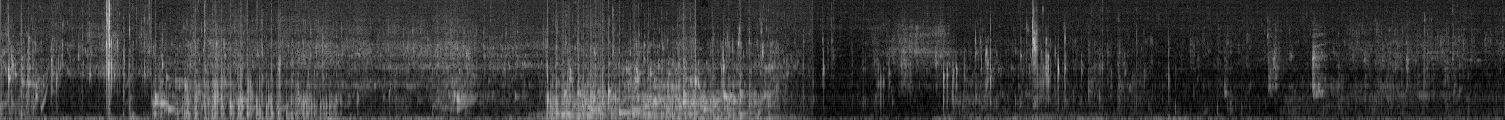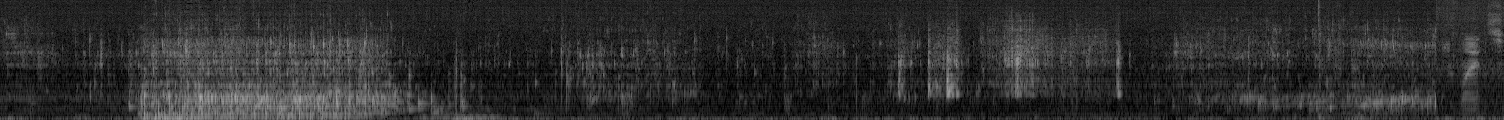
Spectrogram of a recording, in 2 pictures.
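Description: Pool water sloshing and gurgling around a GoPro camera dipped in and out of the surface as otters swim close by. There are three loud rushes of water, each a few seconds long: at the start, about six seconds in, and about seventeen seconds in, with quieter lapping and trickling between.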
